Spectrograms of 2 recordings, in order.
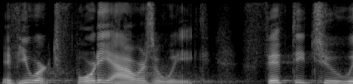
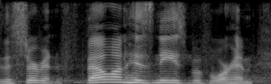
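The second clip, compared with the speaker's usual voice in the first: raised, earnest plea read from the story; mild pleading; 5 semitones higher, 7 dB louder than usual. A narrator's reading. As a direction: beg the master loudly, half-acted. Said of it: "he begged".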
